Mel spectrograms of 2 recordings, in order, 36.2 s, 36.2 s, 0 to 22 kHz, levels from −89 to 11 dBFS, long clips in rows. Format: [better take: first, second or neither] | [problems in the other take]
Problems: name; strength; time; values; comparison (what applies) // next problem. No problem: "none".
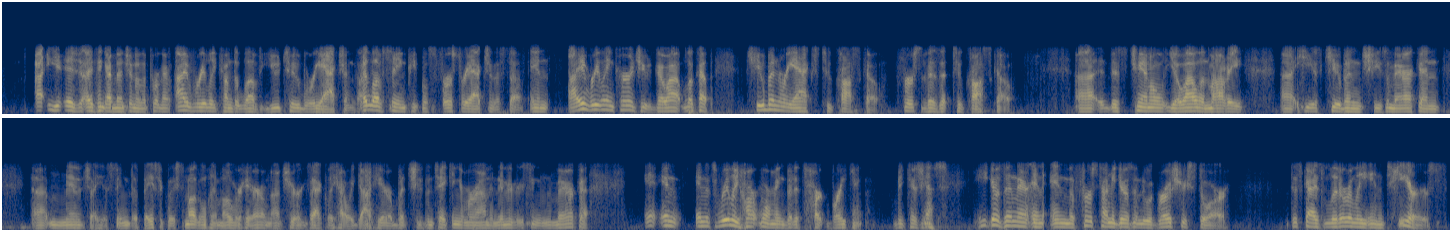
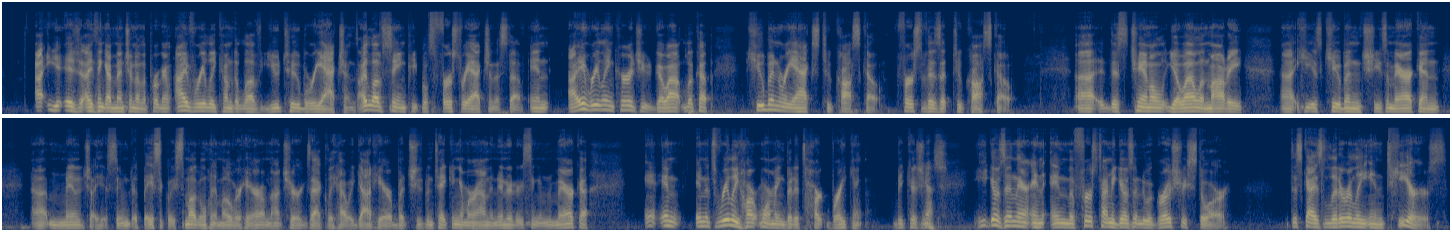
second | garbled, watery; badly; nothing above 4 kHz; slightly in the second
